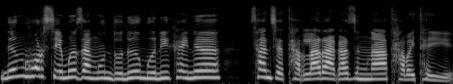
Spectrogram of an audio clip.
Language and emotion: Bodo, angry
